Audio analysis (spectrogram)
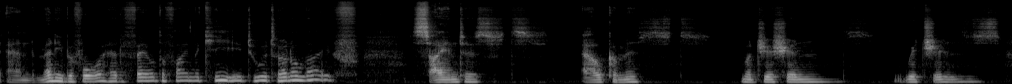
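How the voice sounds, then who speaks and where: Casting: male actor as a vain sorcerer king, slow, deliberate delivery, breathy tone, condescending and grandiose, for fantasy audio roleplay. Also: medium pitch. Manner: pompous, theatrical, condescending. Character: pompous, vain mage king, haughty toward his peasant subject. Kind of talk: theatrical roleplay monologue and storytelling.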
